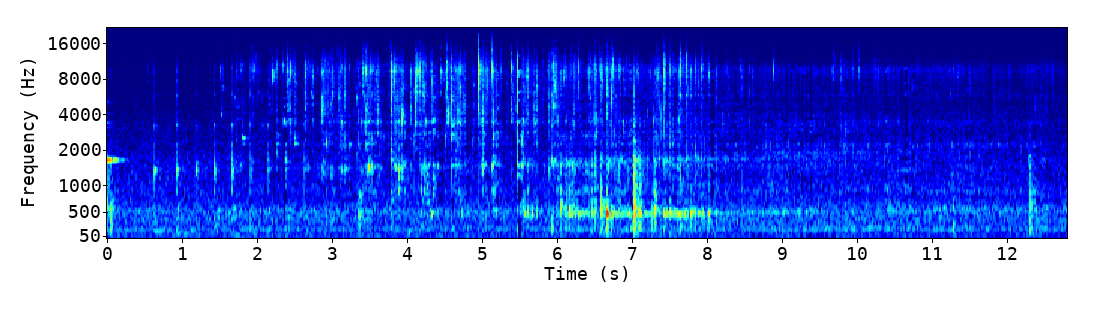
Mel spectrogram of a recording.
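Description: Liquid pours in an uneven, splashing stream into a jar, fading to soft trickles and drips near the end; close and fairly quiet, while making kombucha.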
